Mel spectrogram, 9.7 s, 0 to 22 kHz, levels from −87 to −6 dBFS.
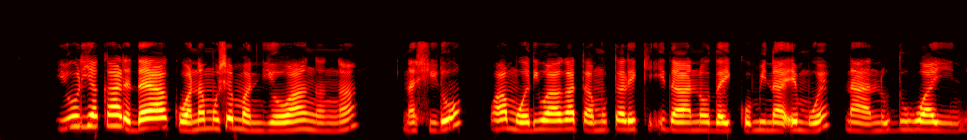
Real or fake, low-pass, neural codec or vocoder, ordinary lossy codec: real; 7.2 kHz; none; none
